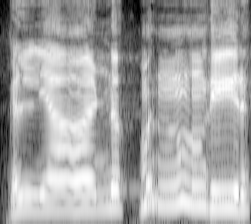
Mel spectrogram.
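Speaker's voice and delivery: slow, drawn-out recited Sanskrit verse; slow verse recitation. Acted. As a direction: recite the verse line syllable by syllable. Verse reread.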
